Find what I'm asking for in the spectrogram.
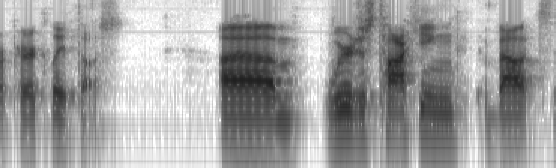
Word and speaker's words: paraclete: This is the Greek word, parakletos, paraclete, how we'll often pronounce it in English.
